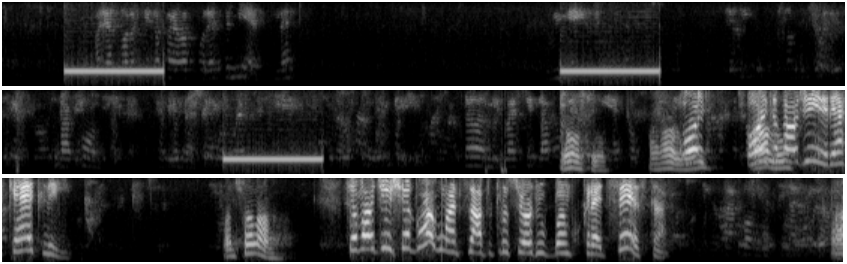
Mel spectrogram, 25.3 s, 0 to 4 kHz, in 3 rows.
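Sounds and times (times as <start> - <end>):
telephone ringback tones of an outgoing call: 0.6 - 1.6, 5.6 - 6.6, 10.6 - 11.6
speech: 11.8 - 17.6, 19.1 - 23.6.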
